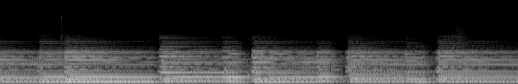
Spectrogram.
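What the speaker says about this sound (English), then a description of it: "That's Chopin's Funeral March, and it certainly doesn't sound happy." Chopin's Funeral March plays as a dense, sustained run of low, dark chords, each heavy chord changing at a slow, solemn pace with a full, continuous sound and no voices.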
